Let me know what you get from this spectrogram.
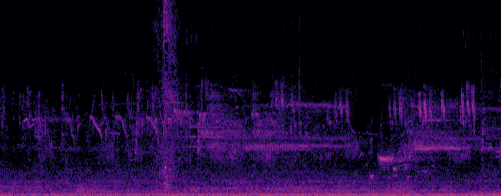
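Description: Small birds chirping and singing over a steady low background rumble, with a single sharp click about two seconds in.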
